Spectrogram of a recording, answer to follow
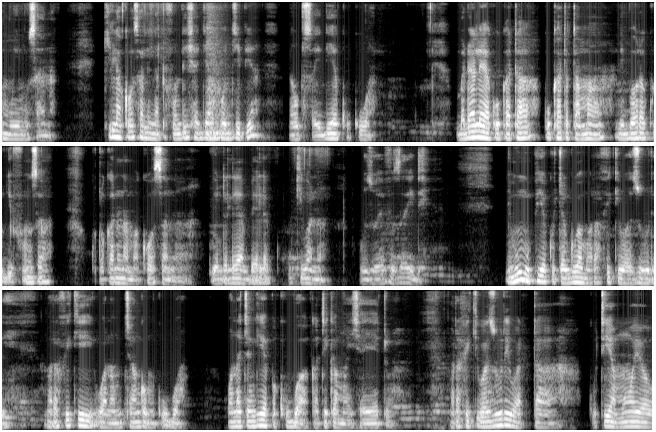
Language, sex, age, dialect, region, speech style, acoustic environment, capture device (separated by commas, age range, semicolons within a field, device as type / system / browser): Swahili, male, 25-34, Kenya - Nairobi Sheng-influenced, Kenya, happy; relaxed; excited, silence, mobile / Linux / Chrome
